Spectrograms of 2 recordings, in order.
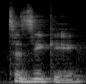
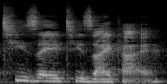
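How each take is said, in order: First: The word is pronounced in the standard way. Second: The word is pronounced in a silly, distorted way. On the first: The speaker calls it right. "I know how to say tzatziki" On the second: The speaker calls it wrong. "I mispronounce words because it's funny"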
